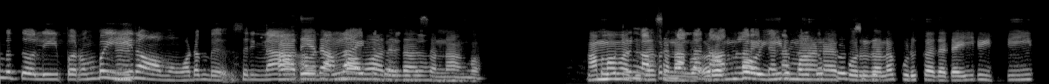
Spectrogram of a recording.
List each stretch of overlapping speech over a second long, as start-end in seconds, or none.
6.1-8.8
